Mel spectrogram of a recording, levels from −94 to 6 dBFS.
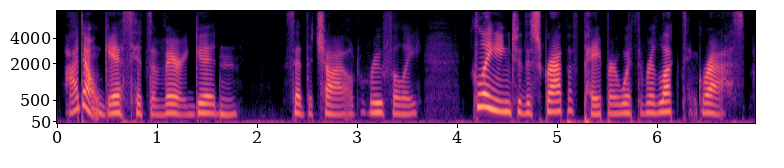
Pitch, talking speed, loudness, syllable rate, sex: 210 Hz, 170 wpm, -22 LUFS, 4.7 syllables/s, female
